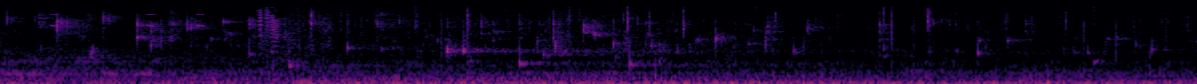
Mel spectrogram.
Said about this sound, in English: Load up on water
